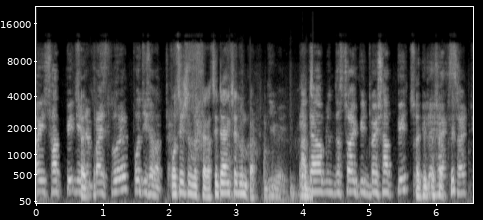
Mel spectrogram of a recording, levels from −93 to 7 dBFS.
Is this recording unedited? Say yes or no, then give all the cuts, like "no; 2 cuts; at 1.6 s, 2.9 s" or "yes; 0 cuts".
no; 1 cut; at 4.1 s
